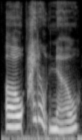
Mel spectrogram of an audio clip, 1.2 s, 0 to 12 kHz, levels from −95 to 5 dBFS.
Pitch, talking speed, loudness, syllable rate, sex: 225 Hz, 195 wpm, -16 LUFS, 4.4 syllables/s, female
